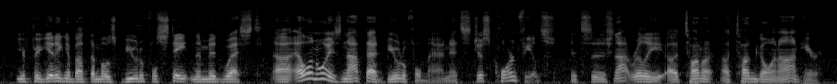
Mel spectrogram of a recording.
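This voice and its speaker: Fairly quick, hardly pausing speech with a New York accent and ordinary pitch variation, on a very clean recording with a silent background. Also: man, medium pitch for a man. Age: 40s. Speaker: flight sim streamer. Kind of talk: casual livestream chat. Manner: casual, chatty.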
